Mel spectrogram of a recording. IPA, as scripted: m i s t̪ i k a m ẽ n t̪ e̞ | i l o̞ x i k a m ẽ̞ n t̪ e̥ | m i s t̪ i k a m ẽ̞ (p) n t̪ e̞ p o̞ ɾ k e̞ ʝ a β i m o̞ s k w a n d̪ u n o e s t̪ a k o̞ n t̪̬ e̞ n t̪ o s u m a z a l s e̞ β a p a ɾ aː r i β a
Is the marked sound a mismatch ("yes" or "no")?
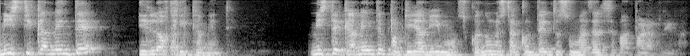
yes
